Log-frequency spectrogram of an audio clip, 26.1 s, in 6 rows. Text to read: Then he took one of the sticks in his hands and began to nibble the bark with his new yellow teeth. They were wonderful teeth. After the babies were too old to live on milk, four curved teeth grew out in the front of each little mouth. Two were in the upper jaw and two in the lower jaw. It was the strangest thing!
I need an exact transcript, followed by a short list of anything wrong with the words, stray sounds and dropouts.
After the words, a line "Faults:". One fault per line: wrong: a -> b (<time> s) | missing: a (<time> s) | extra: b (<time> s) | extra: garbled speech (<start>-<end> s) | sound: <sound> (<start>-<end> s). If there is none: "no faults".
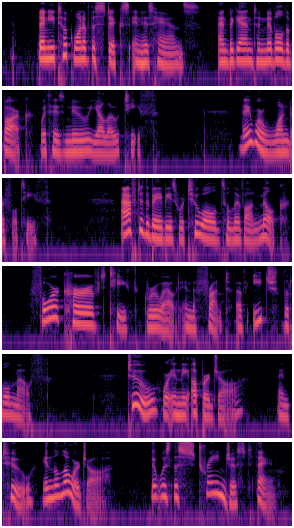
Then he took one of the sticks in his hands and began to nibble the bark with his new yellow teeth. They were wonderful teeth. After the babies were too old to live on milk, four curved teeth grew out in the front of each little mouth. Two were in the upper jaw and two in the lower jaw. It was the strangest thing!
Faults:
sound: whoosh (0.1-0.3 s)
